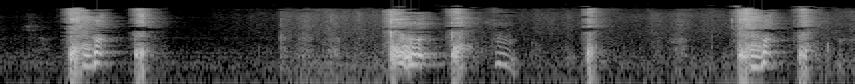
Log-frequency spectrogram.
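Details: Repeated harsh cough bursts, about eight in six seconds, many in close pairs, in a quiet room: a persistent cough that won't stop.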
